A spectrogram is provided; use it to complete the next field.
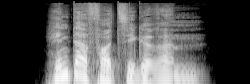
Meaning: strong dative masculine/neuter singular comparative degree of hinterfotzig
- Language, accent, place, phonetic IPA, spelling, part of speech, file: German, Germany, Berlin, [ˈhɪntɐfɔt͡sɪɡəʁəm], hinterfotzigerem, adjective, De-hinterfotzigerem.ogg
